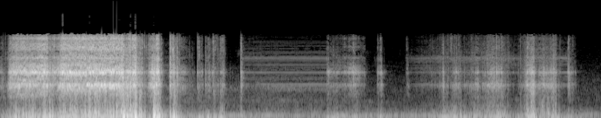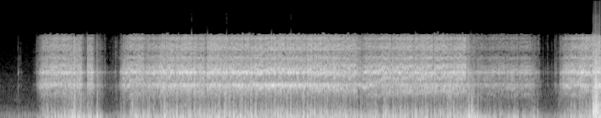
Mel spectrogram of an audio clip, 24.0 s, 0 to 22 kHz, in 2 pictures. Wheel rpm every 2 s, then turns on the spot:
170, 100, 0, 10, 10, 20, 70, 170, 270, 230, 170, 80.
10-12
